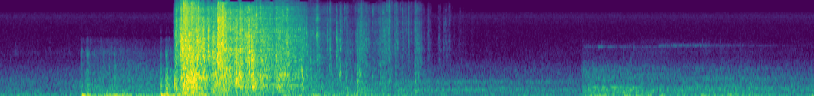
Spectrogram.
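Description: Glass-smashing sound effect: a small knock about a second in, then a loud shatter with tinkling shards that dies away over about two seconds.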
